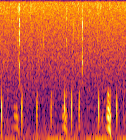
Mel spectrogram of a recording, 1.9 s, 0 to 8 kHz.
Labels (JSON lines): {"label": "biophony, knock croak", "recorder": "SoundTrap 300"}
